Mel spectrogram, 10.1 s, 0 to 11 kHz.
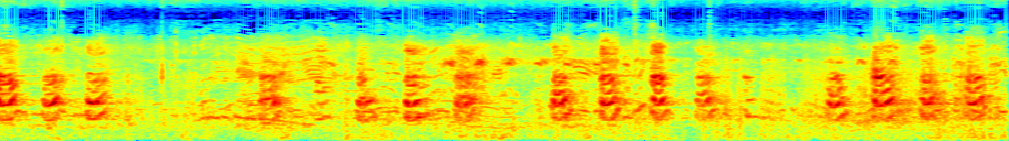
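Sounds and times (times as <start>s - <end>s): sea lions barking: 0.0s - 10.0s.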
